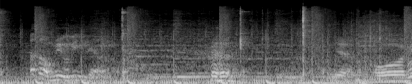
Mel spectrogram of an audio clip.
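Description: Background music over Beyblade X spinning tops whirring and knocking against each other in a plastic stadium, with several sharp clicks as they collide.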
